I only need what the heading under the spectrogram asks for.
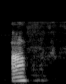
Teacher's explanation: Ya, jadi dengan apa? Menyentuhkan ujung gigi seri bagian atas, ya, bersentuhan dengan apa? Bibir bawah bagian dalam. Jadi bibir bagian dalamnya ya, bukan bagian luar. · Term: makhraj fa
